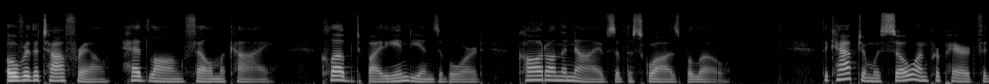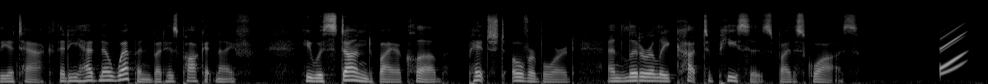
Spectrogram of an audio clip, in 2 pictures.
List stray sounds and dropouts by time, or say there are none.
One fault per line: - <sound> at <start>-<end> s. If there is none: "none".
- chirp at 19.3-19.6 s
